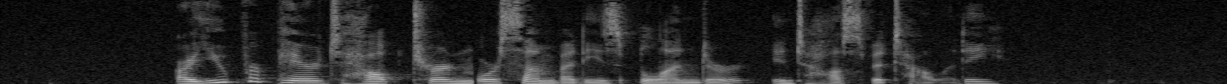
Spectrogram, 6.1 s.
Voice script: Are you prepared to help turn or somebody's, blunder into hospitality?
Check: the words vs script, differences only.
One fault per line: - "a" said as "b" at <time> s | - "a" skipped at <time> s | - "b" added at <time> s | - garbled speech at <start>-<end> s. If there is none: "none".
none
